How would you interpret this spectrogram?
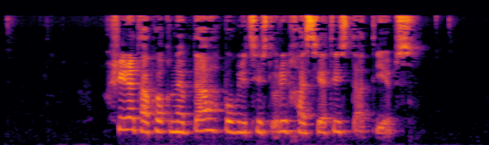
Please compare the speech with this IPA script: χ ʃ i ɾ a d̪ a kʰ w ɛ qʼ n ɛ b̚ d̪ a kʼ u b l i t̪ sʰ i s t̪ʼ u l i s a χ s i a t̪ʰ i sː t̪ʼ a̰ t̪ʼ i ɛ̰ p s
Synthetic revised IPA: χ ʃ i ɾ a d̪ a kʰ w ɛ qʼ n ɛ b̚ d̪ a pʼ u b l i t̪ sʰ i s t̪ʼ u ɾ i χ a s i a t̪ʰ i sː t̪ʼ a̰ t̪ʼ i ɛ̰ p s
